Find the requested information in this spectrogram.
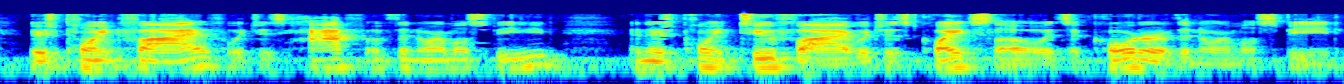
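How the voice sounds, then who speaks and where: A man with a normal speaking voice talks at a moderate pace, his pitch medium and his intonation lively. His loudness swings widely. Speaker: educational YouTuber, teacher. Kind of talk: tutorial.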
